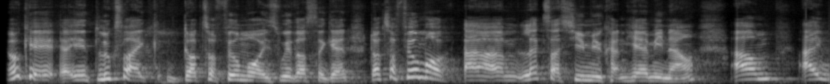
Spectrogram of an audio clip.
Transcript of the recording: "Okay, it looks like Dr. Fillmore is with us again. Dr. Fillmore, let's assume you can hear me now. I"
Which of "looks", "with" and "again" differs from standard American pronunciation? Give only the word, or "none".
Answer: none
